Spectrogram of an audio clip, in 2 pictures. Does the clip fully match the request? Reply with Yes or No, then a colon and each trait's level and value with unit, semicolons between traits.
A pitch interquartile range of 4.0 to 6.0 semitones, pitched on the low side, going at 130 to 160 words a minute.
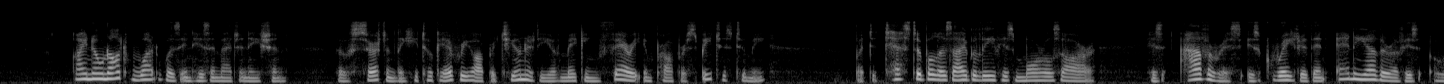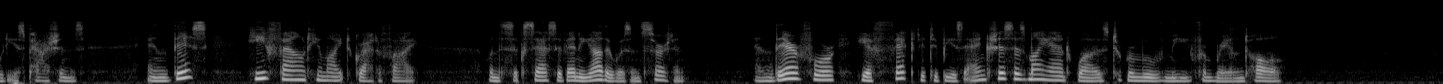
No: average, 5.1 semitones; medium, 180 Hz; average, 155 wpm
